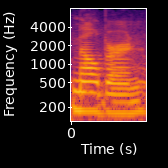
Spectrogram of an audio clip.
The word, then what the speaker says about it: Melbourne: The American accent overpronounces R. Sounds like Melbourne when it should be more said more.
